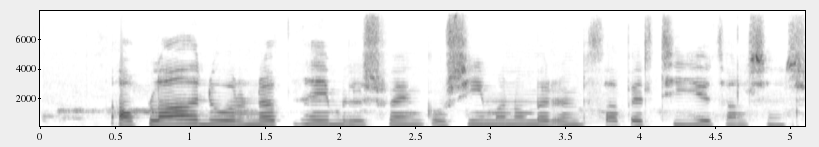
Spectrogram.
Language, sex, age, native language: Icelandic, female, 18-19, Icelandic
